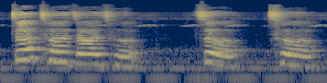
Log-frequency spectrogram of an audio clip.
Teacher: ये स्पर्श ध्वनि दांत के पीछे जो मसूड़े होते हैं उसे स्पर्श करके निकल जाती है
